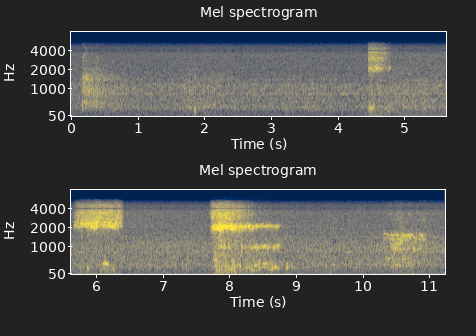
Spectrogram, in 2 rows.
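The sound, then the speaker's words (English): Slow deep breaths taken during a guided healing session: a few faint, airy, noisy breaths spaced several seconds apart over a quiet hiss. “And 3 nice deep breaths.”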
